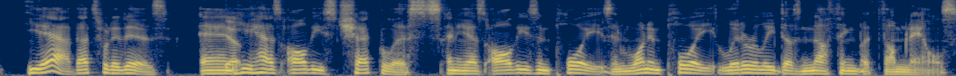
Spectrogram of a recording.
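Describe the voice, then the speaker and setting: This man has a plain, everyday voice at a medium pitch, talking at a moderate pace with hardly any pauses. His loudness stays very even, and his pitch varies an ordinary amount. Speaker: podcast host. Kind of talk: casual interview chat.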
